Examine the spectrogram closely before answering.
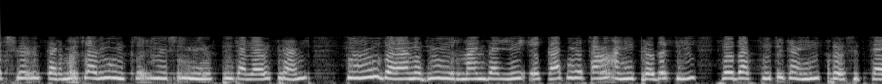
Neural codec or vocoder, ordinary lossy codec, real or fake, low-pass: codec, 24 kHz, 1 kbps, SNAC; none; fake; 3.6 kHz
